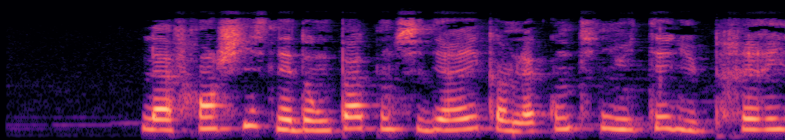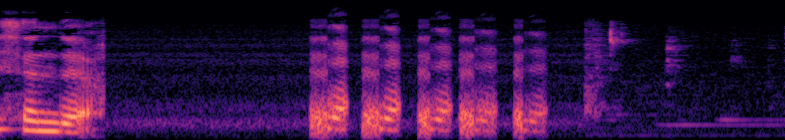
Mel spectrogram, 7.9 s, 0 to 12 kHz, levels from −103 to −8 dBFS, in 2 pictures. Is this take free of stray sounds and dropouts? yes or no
no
